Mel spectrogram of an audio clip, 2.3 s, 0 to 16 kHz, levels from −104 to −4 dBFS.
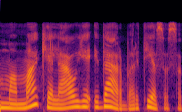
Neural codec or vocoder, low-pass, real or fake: none; 7.2 kHz; real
